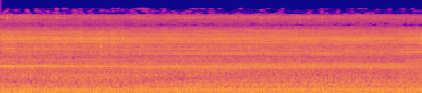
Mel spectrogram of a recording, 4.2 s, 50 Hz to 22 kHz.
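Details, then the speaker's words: American Standard condensing unit that had been tripping its breaker: a steady low drone with a faint constant high tone and no hard-start struggle, compressor amps holding under 11 A. A possible leak is suspected. Normal operation. "but the amps are holding out good so that's good"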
